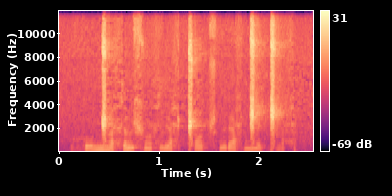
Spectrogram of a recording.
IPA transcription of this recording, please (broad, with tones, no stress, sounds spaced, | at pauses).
h o˦˥ ŋ͡ǁ ɯ˧ ħ ɾ ɯ˩˧ ʂ õ˩˧ ħ l e˨˩ ħ ǁ ɔ˨˩ ʈ͡ʂʰ ɘ˦˥ ɾ æ˨˩ ħ ŋ͡ǁ ɛ˧ ɡ͡ǁ ɛ˧˩˧ ħ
